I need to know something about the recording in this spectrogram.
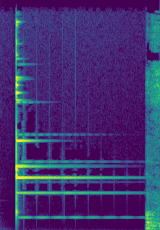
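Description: Notification-bell sound effect for a subscribe-button animation: a single bright ding that rings out and fades over about a second and a half. Hip hop music cuts in just before the end.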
